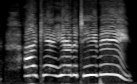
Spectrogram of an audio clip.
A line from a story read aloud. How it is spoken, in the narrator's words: Ty hollered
